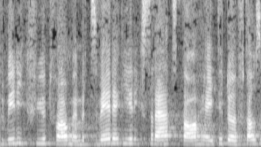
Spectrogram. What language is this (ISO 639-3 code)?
gsw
